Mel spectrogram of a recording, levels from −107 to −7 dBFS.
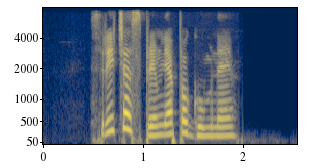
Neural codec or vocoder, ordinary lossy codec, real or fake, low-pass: none; none; real; 7.2 kHz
